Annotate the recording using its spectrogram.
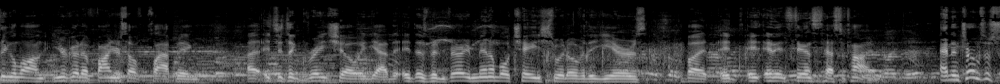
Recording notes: Recorded live in the park. Walt Disney World's Magic Kingdom - Frontierland.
